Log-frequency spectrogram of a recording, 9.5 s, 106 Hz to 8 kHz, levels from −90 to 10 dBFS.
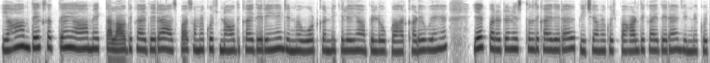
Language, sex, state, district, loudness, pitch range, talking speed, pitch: Hindi, female, Uttarakhand, Tehri Garhwal, -19 LUFS, 255-280 Hz, 330 wpm, 265 Hz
